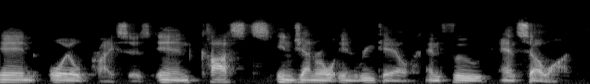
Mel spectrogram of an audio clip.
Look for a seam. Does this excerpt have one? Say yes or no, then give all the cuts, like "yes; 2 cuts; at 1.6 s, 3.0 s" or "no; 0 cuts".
yes; 2 cuts; at 4.2 s, 4.9 s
